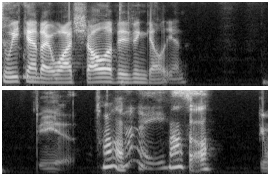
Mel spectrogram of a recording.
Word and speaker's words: Evangelion: pronounced Evangelion.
